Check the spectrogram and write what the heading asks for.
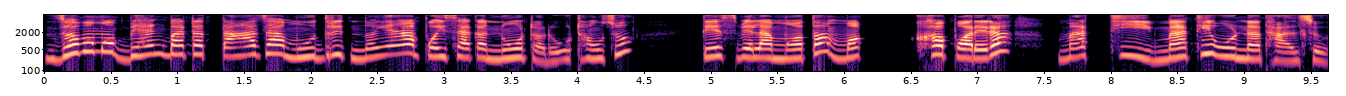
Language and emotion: Nepali, happy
